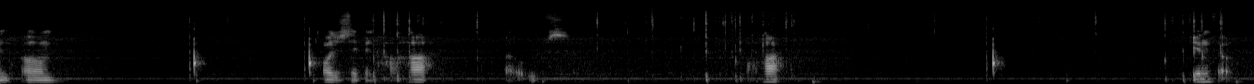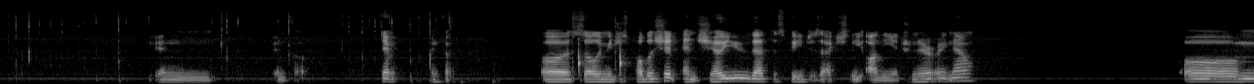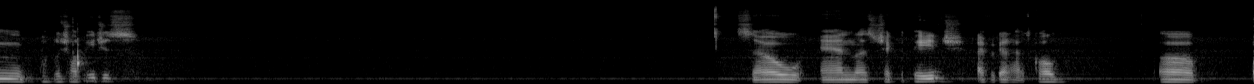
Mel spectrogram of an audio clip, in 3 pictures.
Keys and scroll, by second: 3.7-8.9 typing, 6.5 Left, 11.6-17.5 typing, 19.3-20.1 typing.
